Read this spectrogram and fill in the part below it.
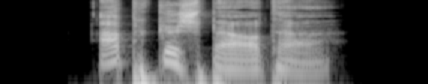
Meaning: inflection of abgesperrt: 1. strong/mixed nominative masculine singular 2. strong genitive/dative feminine singular 3. strong genitive plural
- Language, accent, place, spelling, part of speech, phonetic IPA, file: German, Germany, Berlin, abgesperrter, adjective, [ˈapɡəˌʃpɛʁtɐ], De-abgesperrter.ogg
